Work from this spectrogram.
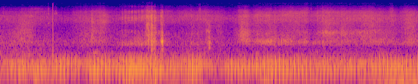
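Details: Tortoiseshell cat kept as a pet, purring steadily throughout: a low, even rumble of rapid fine pulses with slight swells in loudness, over a faint background hum.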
